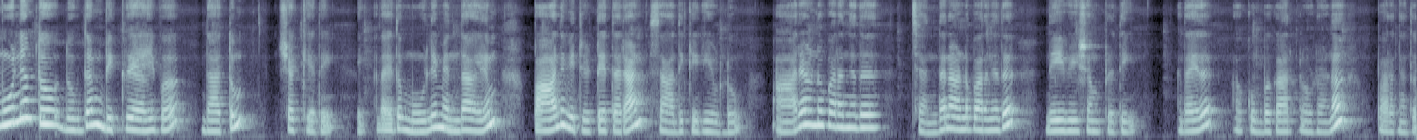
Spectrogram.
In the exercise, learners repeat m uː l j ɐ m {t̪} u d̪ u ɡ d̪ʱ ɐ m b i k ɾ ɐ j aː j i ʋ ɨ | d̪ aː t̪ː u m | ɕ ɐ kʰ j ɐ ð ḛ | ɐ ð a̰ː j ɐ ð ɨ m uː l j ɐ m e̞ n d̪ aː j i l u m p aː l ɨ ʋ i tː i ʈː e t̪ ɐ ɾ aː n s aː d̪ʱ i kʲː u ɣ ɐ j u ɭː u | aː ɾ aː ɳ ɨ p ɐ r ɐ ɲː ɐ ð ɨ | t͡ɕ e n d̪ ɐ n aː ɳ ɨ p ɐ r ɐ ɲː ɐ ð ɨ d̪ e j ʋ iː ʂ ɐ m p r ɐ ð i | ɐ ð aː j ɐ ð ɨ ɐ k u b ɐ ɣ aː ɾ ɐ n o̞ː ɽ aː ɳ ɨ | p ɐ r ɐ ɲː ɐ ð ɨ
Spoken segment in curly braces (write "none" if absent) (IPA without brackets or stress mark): t̪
